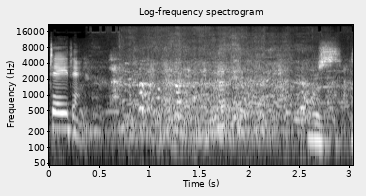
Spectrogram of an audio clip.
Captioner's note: audience laughs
